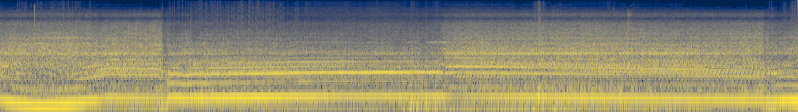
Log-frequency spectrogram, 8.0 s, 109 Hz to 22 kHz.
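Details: Euro-spec 1994 Ferrari F355, after service including spark plug wire work: engine pulls cleanly with steady rising tone; previous hesitation and break-up up to about 1500–2000 rpm gone, running smooth.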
